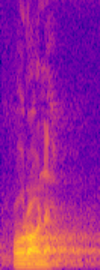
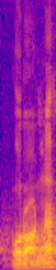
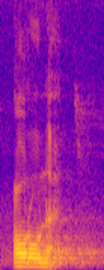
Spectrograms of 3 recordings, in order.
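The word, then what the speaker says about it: عرنة: Urana wa huwa wadi Arafah. Urana adalah lembah Arafah. Wal fuqaha yaqulun uruna. Ya, namun yang lebih tepat bacanya apa? Urana.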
